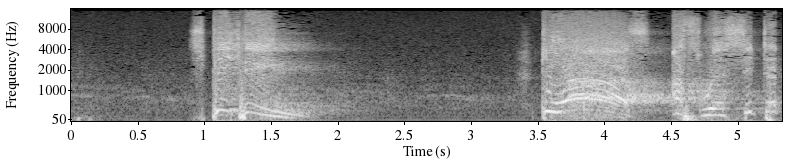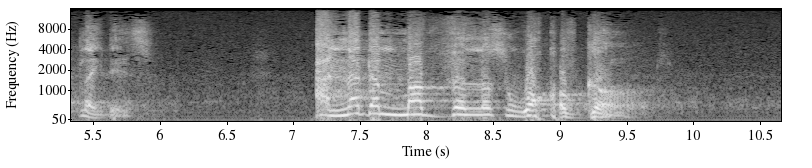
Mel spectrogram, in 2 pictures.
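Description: A man preaches loudly and with passion through a microphone, in bursts with pauses, in a reverberant hall.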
